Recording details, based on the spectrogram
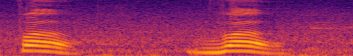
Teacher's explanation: जब हम फ बोल रहे हैं तो उसमें क्या हो रहा है, हमारा जो लोअर लिप है वो अपर टीथ को टच कर रहा है। फ, व, ठीक है, आप साथ साथ बोलोगे तो आपको समझ में आ जाएगा। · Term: लेबियोडेंटल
